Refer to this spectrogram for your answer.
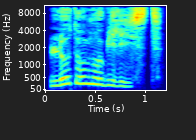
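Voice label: "l automobiliste", French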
